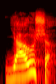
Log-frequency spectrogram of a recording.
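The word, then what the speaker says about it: יהושע: the word joshua in the old testament it's pronounced yahusha in the old testament it says joshua in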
